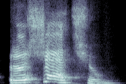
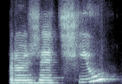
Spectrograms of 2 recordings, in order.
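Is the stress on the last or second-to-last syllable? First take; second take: second-to-last; last. First: The stress is on the second-to-last syllable. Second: The stress is on the last syllable. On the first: This is how everyone says it today. "para mim é projétil" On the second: This is the word's original form. "originalmente a palavra seria uma oxítona"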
